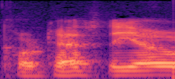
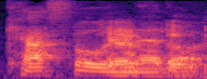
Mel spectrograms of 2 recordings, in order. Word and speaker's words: Castellaneta: I don't know how to say it, Cortestio or something like that. Castellaneta. That's it.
